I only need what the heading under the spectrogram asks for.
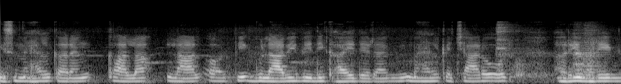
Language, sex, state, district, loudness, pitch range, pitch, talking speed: Hindi, male, Uttar Pradesh, Budaun, -18 LUFS, 145-160 Hz, 155 Hz, 185 wpm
